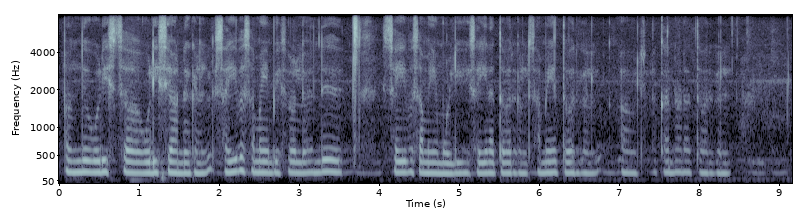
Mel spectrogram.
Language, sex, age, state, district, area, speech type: Tamil, female, 18-30, Tamil Nadu, Sivaganga, rural, spontaneous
